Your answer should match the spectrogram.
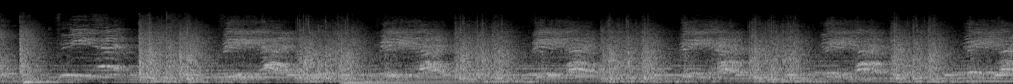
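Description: A group of teenagers chanting together in unison, with rhythmic claps and thumps on school desks keeping the beat. Background music with a steady low bass runs underneath.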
